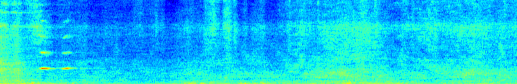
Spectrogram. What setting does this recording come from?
residential area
